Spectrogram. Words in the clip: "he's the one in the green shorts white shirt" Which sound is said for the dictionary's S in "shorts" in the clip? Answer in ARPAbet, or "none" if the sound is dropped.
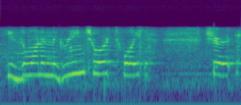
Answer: none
